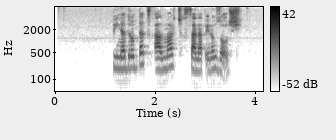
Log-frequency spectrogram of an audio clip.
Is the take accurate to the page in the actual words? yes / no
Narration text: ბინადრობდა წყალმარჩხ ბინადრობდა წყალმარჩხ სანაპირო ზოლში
no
